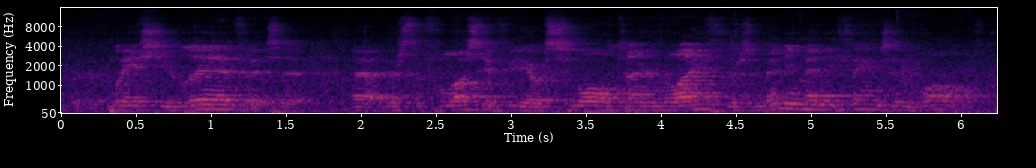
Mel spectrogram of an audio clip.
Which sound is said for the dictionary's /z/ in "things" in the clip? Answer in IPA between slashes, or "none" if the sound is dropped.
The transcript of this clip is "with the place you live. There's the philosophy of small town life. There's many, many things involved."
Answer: /z/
